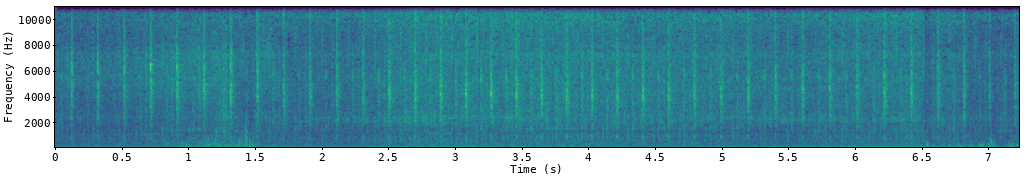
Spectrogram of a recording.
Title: 02 Dodge Dakota 4.7 Engine knock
